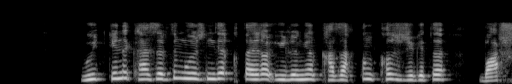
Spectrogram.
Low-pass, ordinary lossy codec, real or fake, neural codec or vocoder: 7.2 kHz; none; fake; codec, 16 kHz, 4.8 kbps, FACodec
